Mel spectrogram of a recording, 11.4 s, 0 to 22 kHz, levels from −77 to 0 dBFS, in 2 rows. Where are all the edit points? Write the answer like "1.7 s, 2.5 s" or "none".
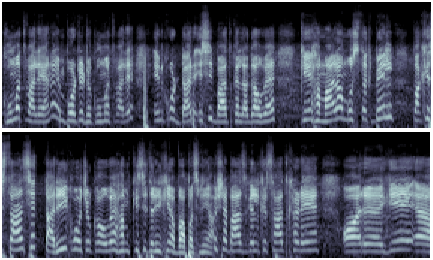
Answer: none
